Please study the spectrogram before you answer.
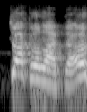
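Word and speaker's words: Cioccolata: Chocolata. Chocolata, okay.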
